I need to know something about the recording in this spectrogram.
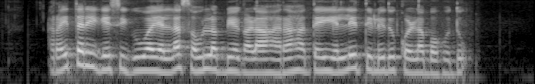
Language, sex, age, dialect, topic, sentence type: Kannada, female, 18-24, Coastal/Dakshin, agriculture, question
